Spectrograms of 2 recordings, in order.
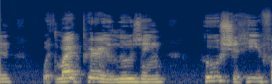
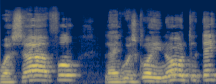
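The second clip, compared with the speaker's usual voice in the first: put-on Mexican accent, pitched up; 6 semitones higher than usual. Showing off an accent picked up from Xbox Live chats, put-on Mexican accent. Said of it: "my Mexican accent".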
